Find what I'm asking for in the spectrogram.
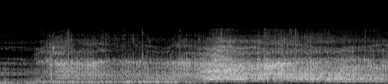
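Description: A loud, rumbling creature roar erupts outside and fills the whole stretch without pause, swelling even louder about halfway through. Its growl is deep and rough, and no one speaks.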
